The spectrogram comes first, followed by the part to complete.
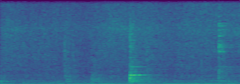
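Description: Browned onions and ground spices sizzling in a metal pan while a metal spoon stirs them, with one sharp clink of the spoon against the pan a little over a second in.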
